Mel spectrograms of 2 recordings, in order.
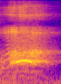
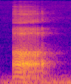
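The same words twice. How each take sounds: First: The sound is loud and forceful. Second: The sound is soft and gentle. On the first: The speaker calls it wrong. "Don't go uh, because that's when you're gonna feel that pain" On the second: The speaker calls it right. "be very soft about it"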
